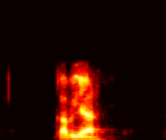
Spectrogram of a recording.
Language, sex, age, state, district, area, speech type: Hindi, male, 45-60, Uttar Pradesh, Varanasi, rural, conversation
